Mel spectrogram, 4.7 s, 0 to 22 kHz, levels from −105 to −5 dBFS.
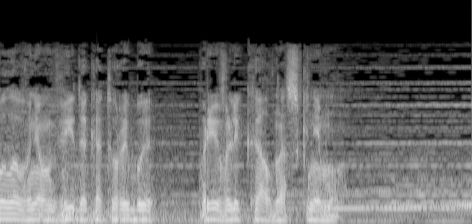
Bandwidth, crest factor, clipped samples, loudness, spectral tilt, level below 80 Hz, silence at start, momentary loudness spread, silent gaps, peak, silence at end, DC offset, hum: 9.8 kHz; 16 dB; under 0.1%; -23 LUFS; -6.5 dB/octave; -36 dBFS; 0 s; 11 LU; none; -6 dBFS; 0 s; under 0.1%; none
